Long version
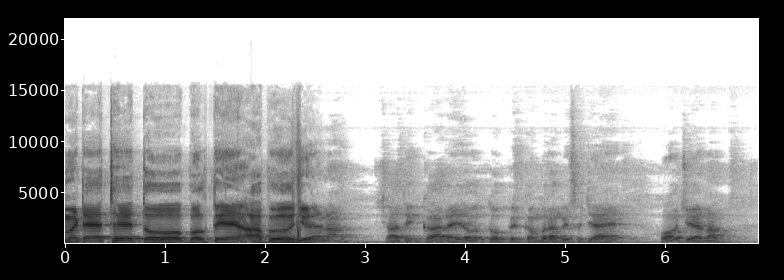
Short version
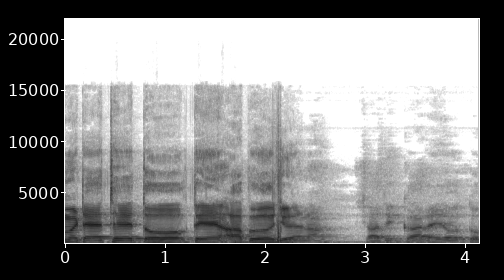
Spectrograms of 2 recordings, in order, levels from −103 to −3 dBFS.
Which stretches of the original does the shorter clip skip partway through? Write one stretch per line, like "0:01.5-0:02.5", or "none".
0:01.2-0:01.4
